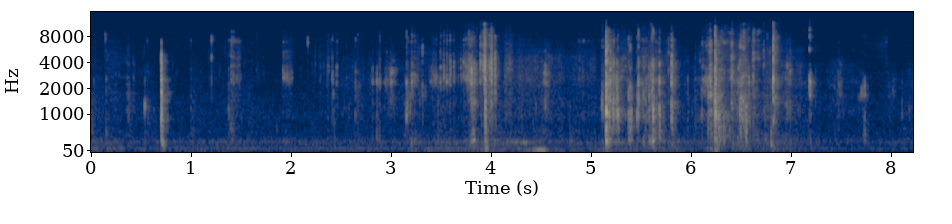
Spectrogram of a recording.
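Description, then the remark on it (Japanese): Someone chews a hefty, voluminous sandwich with crunchy, moist bites, an irregular run of crackly bursts and soft smacking that swells in a few louder chomps, with no talking. “あの、お先にじゃあ、あの、いただきます。”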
